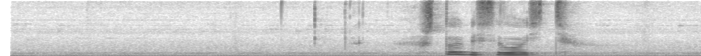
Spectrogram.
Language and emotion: Russian, neutral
